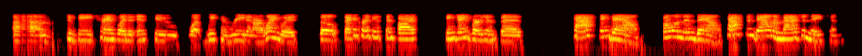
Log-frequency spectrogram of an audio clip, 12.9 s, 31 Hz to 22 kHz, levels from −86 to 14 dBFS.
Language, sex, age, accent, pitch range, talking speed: English, female, 30-49, American, 195-255 Hz, 135 wpm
